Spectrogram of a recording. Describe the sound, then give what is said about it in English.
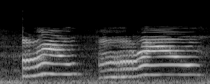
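A person doing an animal impression imitates a cat, letting out two drawn-out meows in a row, each rising and then sliding down in pitch, fairly loud with no other talking. “Do a cat.”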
